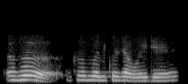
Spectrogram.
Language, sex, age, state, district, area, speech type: Bodo, female, 60+, Assam, Chirang, rural, conversation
